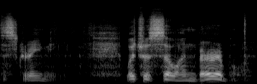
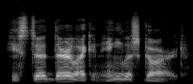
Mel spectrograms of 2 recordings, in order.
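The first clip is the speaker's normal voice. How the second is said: plain reading voice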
